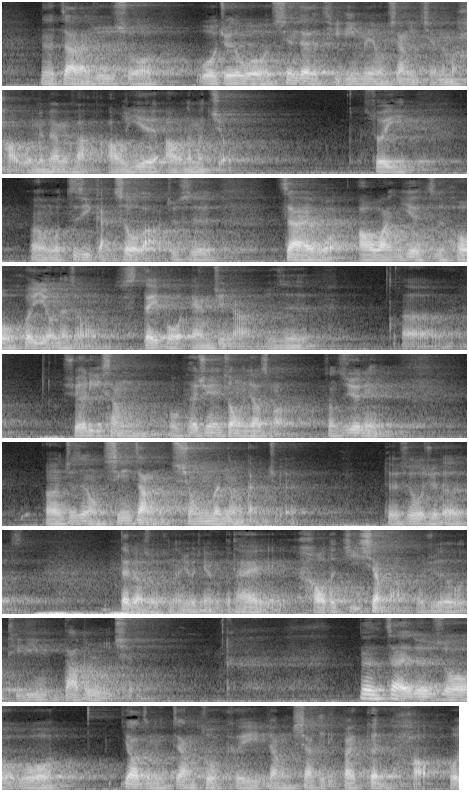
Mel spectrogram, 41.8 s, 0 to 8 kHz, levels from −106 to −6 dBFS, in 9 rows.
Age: 20-39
